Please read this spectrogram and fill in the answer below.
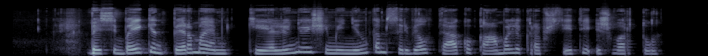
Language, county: Lithuanian, Vilnius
